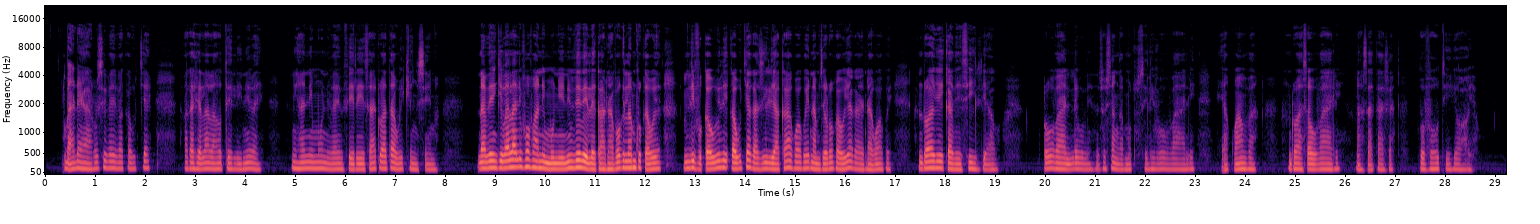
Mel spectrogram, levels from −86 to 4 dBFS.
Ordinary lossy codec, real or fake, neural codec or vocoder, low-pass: none; real; none; 14.4 kHz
